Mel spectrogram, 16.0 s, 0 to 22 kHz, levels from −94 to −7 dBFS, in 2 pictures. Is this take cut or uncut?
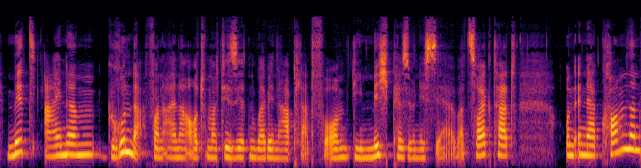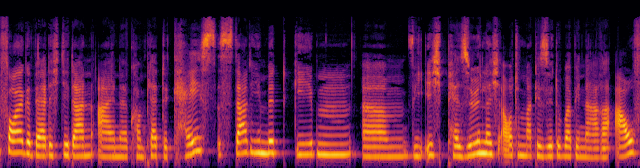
cut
